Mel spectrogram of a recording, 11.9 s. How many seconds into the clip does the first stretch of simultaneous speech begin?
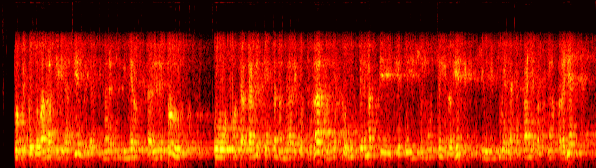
none

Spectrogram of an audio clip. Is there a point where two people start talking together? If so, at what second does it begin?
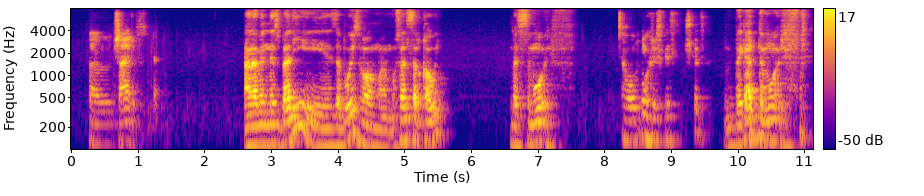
none

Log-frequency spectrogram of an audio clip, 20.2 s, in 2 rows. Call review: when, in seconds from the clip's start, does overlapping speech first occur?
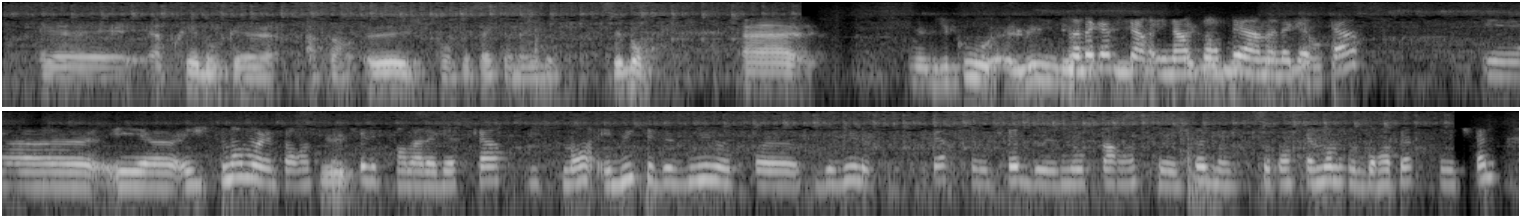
7.1 s

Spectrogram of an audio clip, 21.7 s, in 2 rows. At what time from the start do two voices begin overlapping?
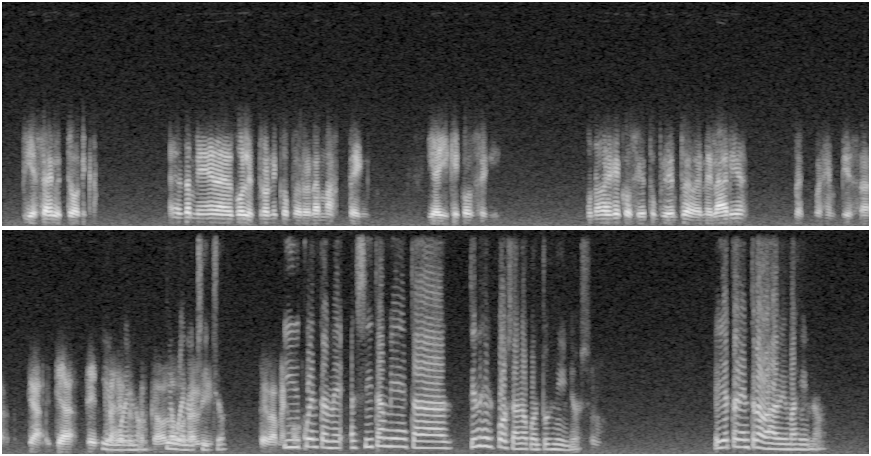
12.1 s

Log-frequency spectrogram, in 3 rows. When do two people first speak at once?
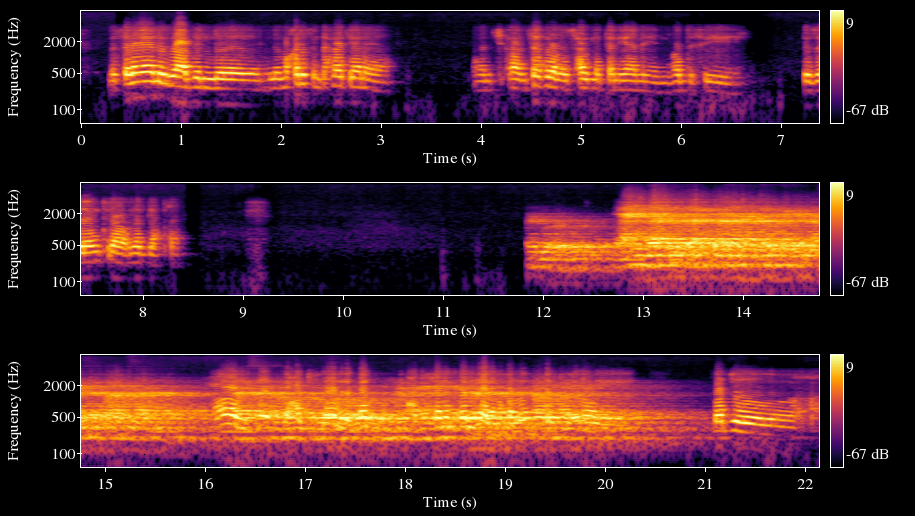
16.1 s

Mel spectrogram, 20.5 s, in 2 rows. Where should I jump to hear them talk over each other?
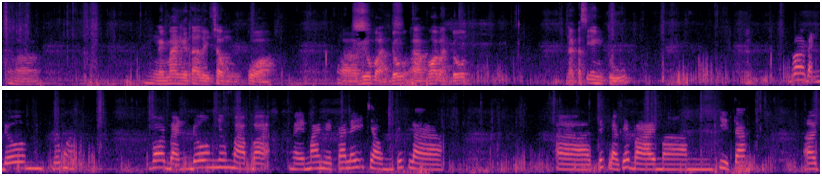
none

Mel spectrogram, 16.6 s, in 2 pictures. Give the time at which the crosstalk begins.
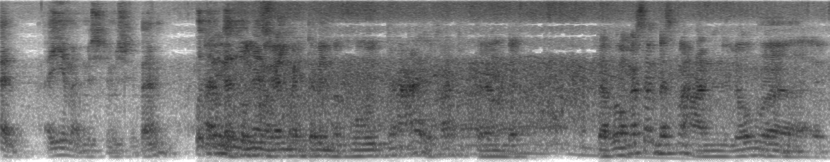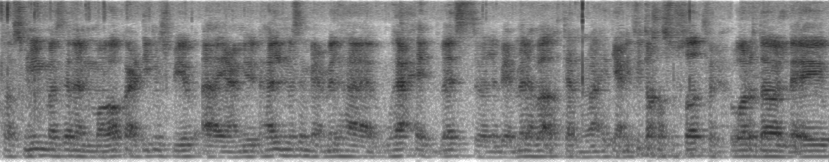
2.0 s

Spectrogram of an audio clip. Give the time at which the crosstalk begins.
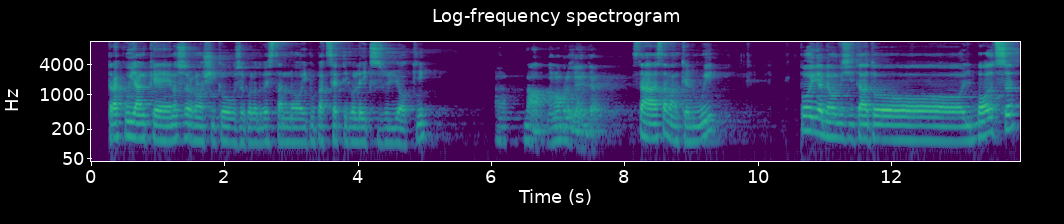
none

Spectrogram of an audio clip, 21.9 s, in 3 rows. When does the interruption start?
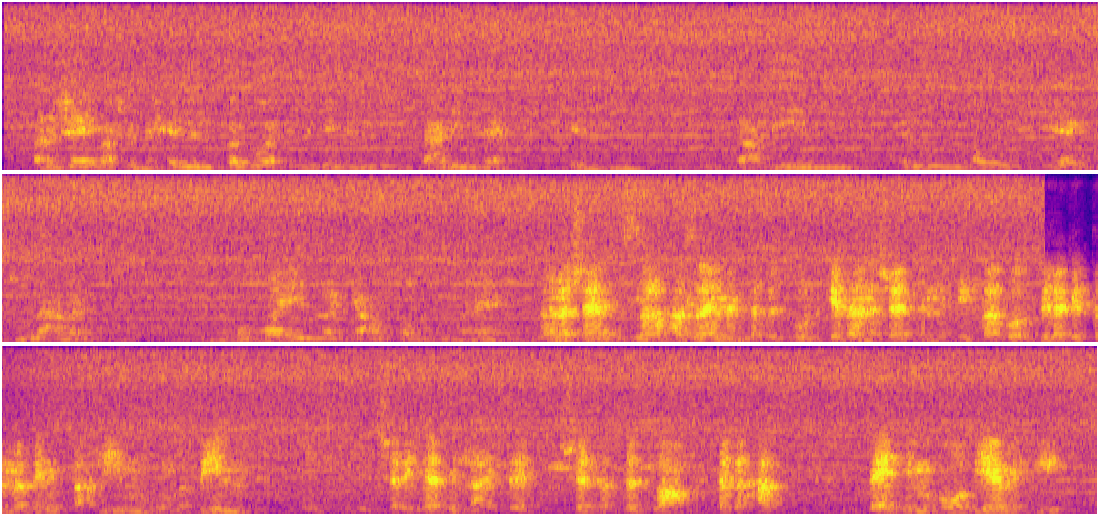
10.9 s

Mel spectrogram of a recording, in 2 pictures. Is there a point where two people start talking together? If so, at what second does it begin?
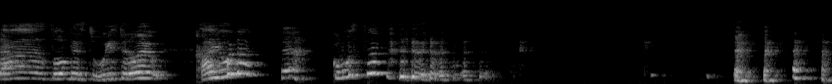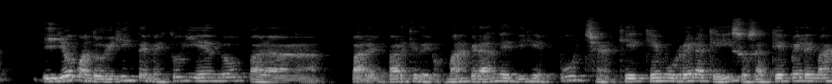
none

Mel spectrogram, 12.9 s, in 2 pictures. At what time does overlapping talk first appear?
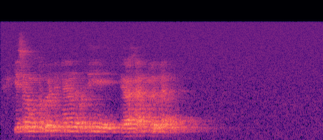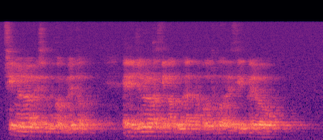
none

